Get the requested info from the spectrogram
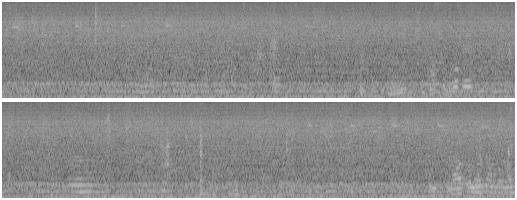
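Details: Hive entrance where honey bees fan their wings on the landing board to disperse Nasanov gland scent; continuous low buzzing drone with faint fluctuations and scattered soft clicks, a hint of distant voices in the background.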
